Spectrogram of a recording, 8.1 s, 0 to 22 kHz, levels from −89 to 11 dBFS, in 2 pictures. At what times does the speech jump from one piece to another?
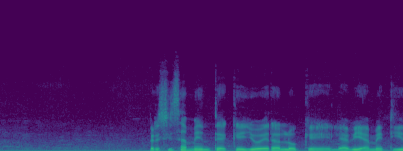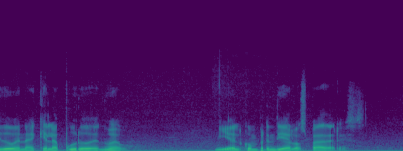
6.1 s

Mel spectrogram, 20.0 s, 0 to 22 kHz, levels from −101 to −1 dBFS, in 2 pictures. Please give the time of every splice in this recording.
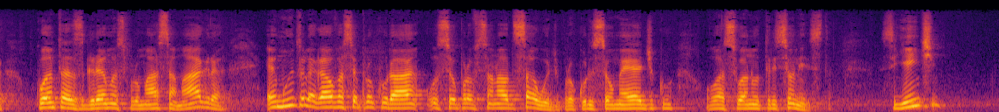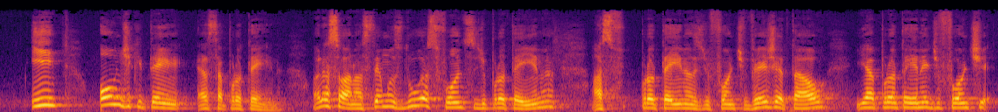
none

